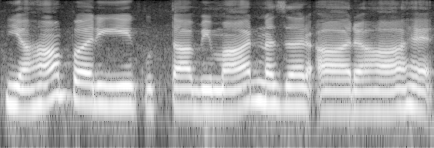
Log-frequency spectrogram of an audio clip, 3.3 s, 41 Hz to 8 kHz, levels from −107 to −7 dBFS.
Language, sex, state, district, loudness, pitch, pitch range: Hindi, female, Haryana, Charkhi Dadri, -12 LUFS, 175 Hz, 165-195 Hz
